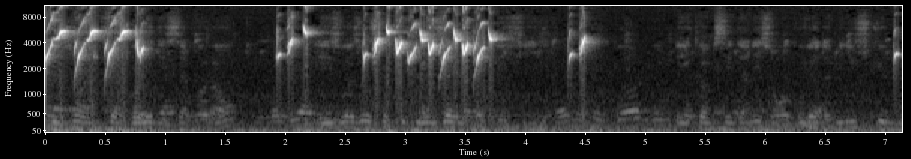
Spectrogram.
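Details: Moroccan goldfinch song in broken phrases: fast twittering bursts of high, slurred notes, a single clipped note, then long quiet stretches.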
